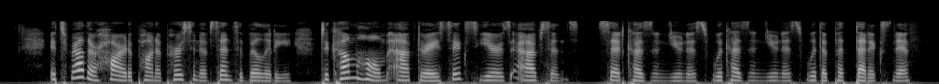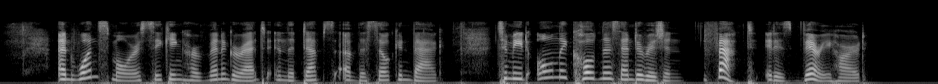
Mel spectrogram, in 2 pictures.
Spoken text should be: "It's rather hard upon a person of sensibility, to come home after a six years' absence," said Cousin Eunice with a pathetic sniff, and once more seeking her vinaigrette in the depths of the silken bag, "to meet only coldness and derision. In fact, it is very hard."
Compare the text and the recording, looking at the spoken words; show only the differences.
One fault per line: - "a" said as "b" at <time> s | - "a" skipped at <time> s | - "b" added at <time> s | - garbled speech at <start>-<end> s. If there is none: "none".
- "Cousin Eunice with" added at 7.2 s
- "In" skipped at 16.2 s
